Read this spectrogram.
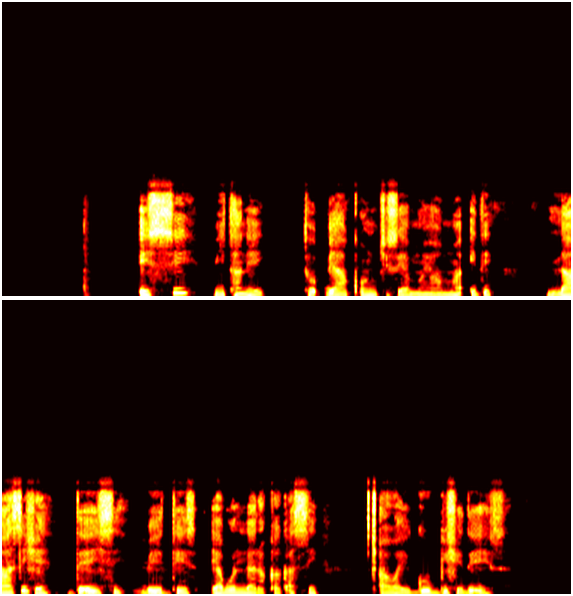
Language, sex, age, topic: Gamo, female, 25-35, government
